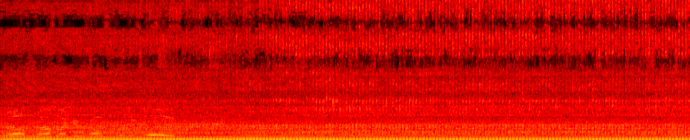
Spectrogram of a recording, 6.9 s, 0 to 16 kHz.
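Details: Old 5500 W gas generator, full of oil, started after repair: steady even engine hum with no misses, surging or knocking; running smoothly and healthy.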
